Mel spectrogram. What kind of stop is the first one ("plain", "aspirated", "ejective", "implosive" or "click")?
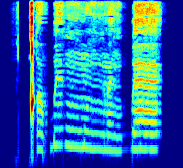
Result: click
